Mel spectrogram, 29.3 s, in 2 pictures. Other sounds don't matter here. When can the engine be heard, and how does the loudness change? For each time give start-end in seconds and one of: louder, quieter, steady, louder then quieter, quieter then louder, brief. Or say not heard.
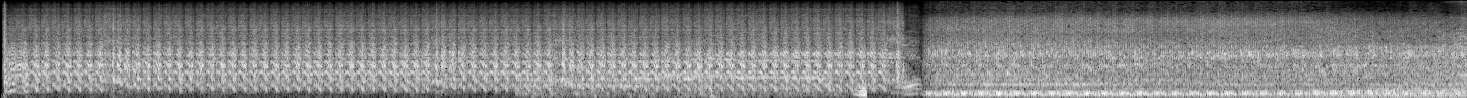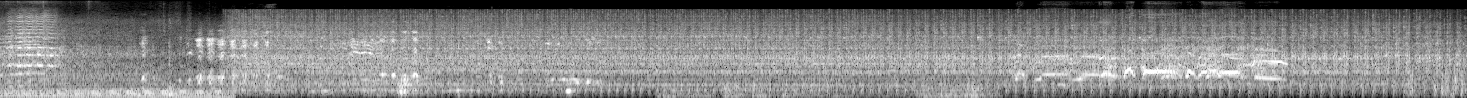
0.0-29.3 steady.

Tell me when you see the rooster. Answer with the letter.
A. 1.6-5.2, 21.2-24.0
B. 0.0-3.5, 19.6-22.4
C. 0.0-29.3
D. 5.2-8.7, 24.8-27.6
D.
